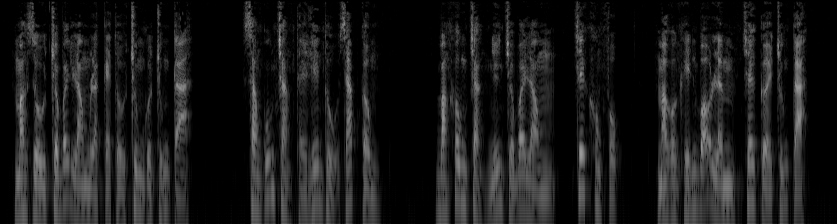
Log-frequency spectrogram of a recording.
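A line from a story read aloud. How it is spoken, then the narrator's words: Stern. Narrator (Vietnamese): Diêu Kiệt nghiêm giọng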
